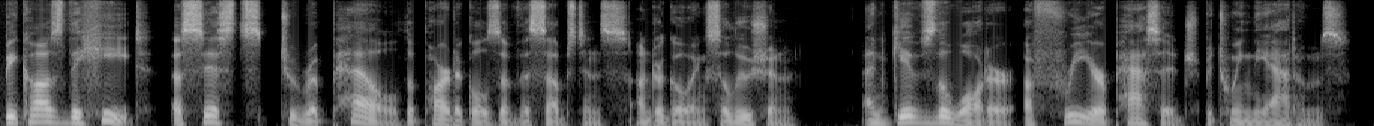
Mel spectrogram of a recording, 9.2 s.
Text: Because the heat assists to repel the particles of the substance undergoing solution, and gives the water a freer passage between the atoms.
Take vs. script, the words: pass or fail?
pass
